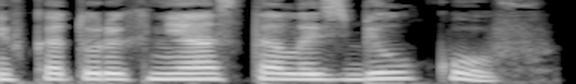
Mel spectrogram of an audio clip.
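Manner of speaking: plain reading voice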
